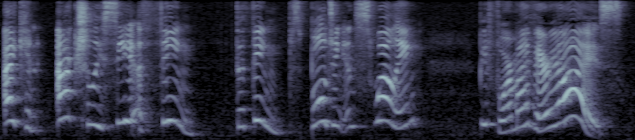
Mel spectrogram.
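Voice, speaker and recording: A woman's voice: lowish voice, animated, normal speed, pushed and bright. A woman voicing a mean, sly, bossy aunt who snaps and shrieks at those around her. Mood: shrieking alarm. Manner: snapping, shrieking, scolding.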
